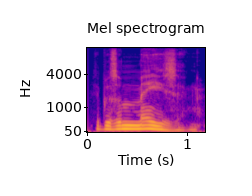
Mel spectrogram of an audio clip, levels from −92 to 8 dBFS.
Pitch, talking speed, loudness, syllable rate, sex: 120 Hz, 150 wpm, -12 LUFS, 5.9 syllables/s, male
